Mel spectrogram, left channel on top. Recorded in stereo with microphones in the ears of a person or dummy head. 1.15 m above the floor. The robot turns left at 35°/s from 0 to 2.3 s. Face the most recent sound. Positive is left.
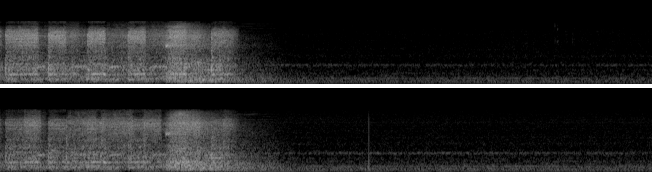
turn(degrees=15)  # may be behind; listen again after turning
